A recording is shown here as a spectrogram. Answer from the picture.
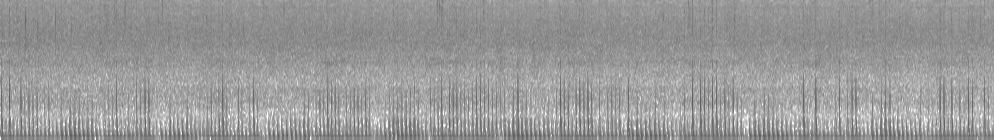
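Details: Relaxed purring from a dozing ginger tabby or calico domestic cat, rain added beneath: low, throbbing rumble rising and falling with each breath, with soft crackling clicks scattered through the steady purr.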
